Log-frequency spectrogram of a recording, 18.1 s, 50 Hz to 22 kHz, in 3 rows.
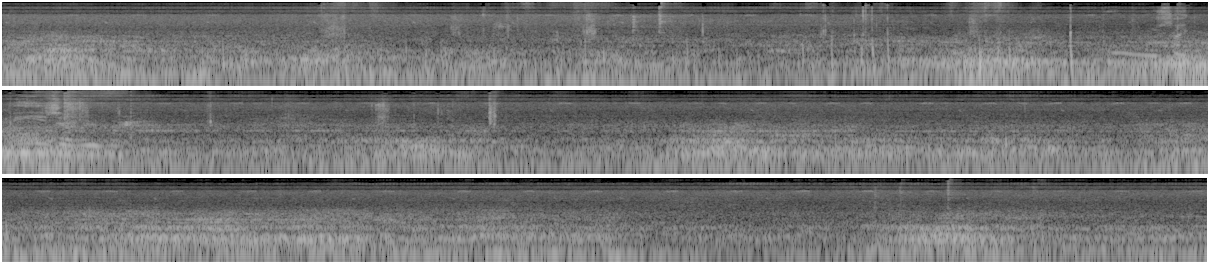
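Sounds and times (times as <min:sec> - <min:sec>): distant warning sirens: 0:00.0 - 0:07.5
low steady rumble: 0:00.0 - 0:18.0.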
